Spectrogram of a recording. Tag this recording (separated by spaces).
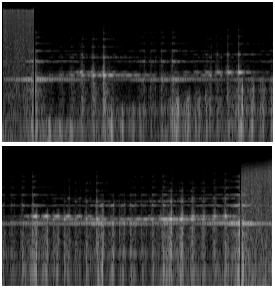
dark eerie electronic loop sequence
